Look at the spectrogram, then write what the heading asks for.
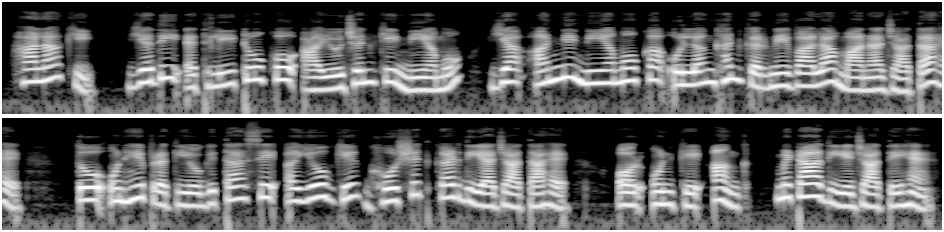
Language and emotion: Hindi, neutral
